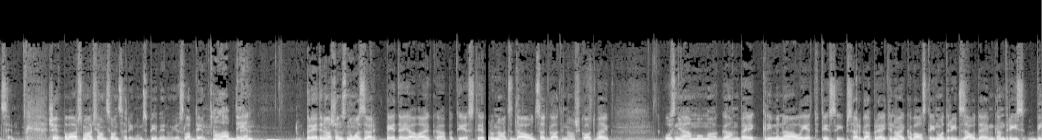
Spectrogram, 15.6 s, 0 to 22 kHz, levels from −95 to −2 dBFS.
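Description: At 7.28 s there's a quick garbled blip, lasting to about 7.35 s, so roughly 70 ms, that comes from damaged data in the compressed stream. A stretch of the encoded bytes got corrupted, so the decoder couldn't make sense of the frames there. It lost sync and had to hunt for the next valid frame header before it could pick the audio back up.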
